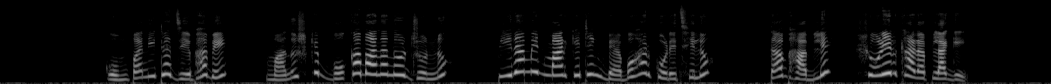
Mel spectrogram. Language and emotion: Bengali, disgusted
